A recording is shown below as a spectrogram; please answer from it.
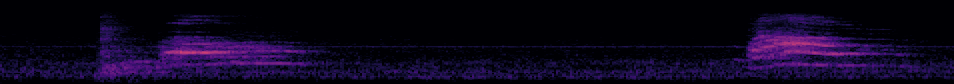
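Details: Two hungry pet cats, an orange tabby and a grey mackerel tabby, begging for food before mealtime; two clear drawn-out meows about three seconds apart, each rising then falling, in a quiet indoor room.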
